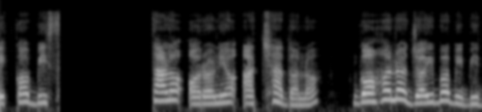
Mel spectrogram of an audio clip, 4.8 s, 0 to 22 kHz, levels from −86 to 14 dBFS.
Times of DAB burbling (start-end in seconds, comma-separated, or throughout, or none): none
